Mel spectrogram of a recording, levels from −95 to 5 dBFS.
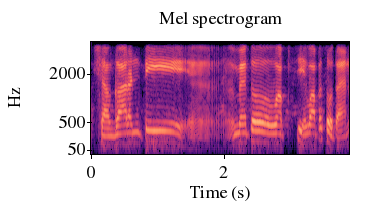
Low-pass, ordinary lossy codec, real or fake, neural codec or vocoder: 3.6 kHz; none; real; none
